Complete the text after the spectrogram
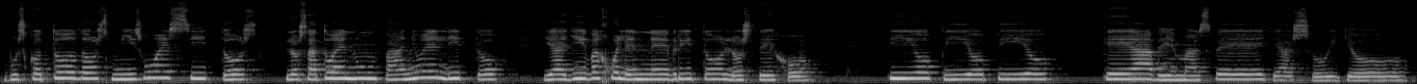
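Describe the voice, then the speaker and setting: A woman voicing a magical bird, a murdered boy reborn, in a slow sing-song chant. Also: medium pitch, expressive, lightly acted.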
